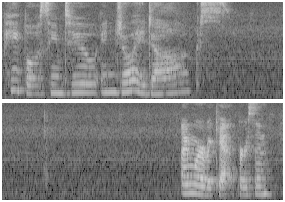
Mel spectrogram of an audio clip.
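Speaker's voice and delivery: slow, soft, mournful vampire voice; a lonely undead woman drifting through her sorrows; brooding vampire ghost. Acted. Vampire ghost confiding in a lonely spirit, slow and hushed.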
